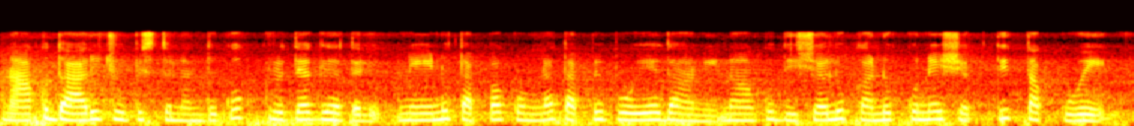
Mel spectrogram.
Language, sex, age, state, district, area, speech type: Telugu, female, 18-30, Telangana, Yadadri Bhuvanagiri, urban, read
